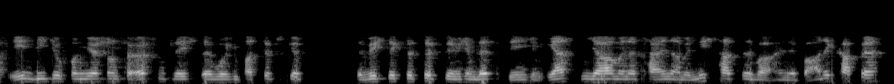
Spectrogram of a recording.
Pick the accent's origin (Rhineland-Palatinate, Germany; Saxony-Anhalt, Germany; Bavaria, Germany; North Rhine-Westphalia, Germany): Bavaria, Germany; Ingolstadt; bin ich in Ingolstadt, ich komme aus Ingolstadt und kann euch da helfen.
